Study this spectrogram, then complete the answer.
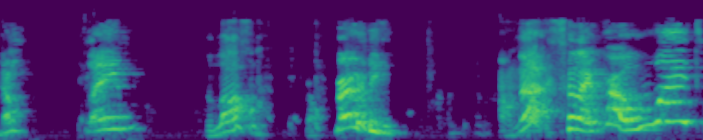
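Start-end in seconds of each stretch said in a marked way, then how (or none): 0.0-4.2 put-on drunk voice, slow, halting, broken phrasing. Replaying a line from a video that sounds drunk: imitating a drunk-sounding delivery. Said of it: "he literally sounds like a drunk character".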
